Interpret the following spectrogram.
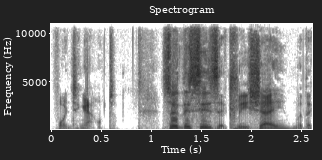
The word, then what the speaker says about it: Klischee: Now, the next artist that I have for you is called Klischee, but it's spelt K-L-I-S-C-H-E-E.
